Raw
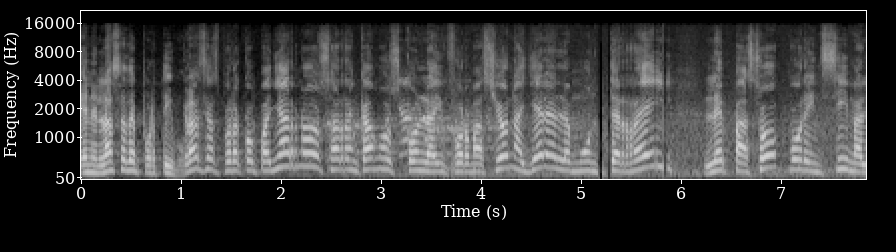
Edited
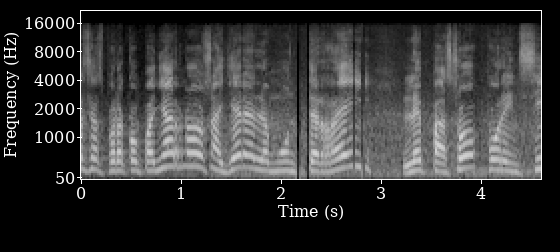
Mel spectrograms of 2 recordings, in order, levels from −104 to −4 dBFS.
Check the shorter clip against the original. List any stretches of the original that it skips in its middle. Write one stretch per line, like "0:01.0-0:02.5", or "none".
0:02.4-0:04.3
